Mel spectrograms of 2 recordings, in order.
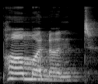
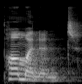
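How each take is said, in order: The two takes are said the same way.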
